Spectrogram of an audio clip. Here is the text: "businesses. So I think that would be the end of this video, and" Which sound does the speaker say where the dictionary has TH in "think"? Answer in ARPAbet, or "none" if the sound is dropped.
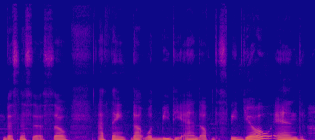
TH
